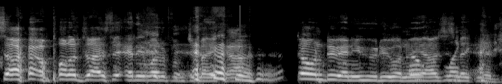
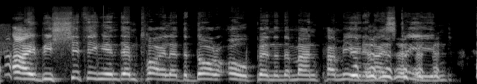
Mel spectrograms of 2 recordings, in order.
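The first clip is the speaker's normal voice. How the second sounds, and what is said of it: Deliberately bad Jamaican accent. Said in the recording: “we all talk in a Jamaican accent ... It was a horrible Jamaican accent.”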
